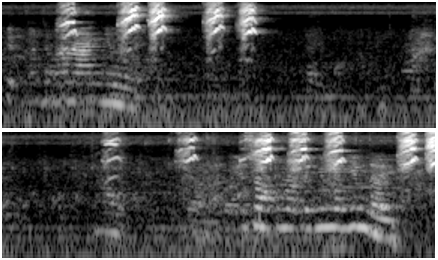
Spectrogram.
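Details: Javan myna nestlings, kept and raised from small, being hand-fed. They give harsh, raspy, high-pitched hissing bursts in quick clusters with short pauses between them, while a person's low voice murmurs underneath.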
